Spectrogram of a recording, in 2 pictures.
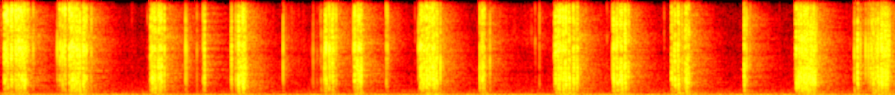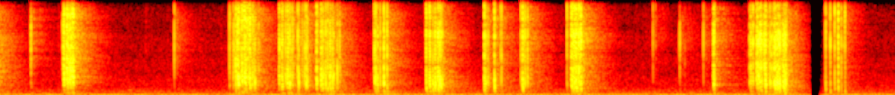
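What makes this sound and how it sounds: A gloved hand repeatedly pulls apart the halves of a purple nylon hook-and-loop strip on red cloth, producing a rapid series of short, bright, ratcheting rips. Each burst is crisp and high-pitched, with quick decay, separated by brief pauses over a faint low background hum.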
